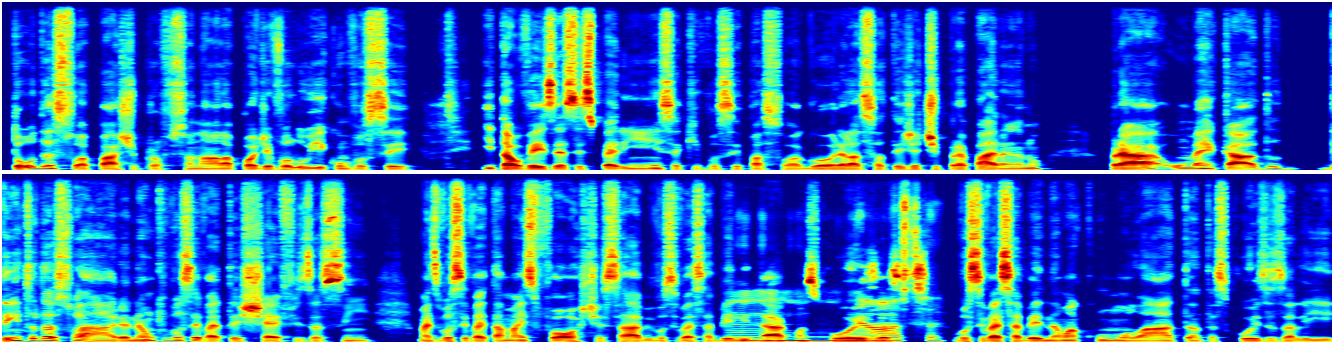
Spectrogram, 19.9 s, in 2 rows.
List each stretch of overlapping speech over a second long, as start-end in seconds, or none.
15.4-16.7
